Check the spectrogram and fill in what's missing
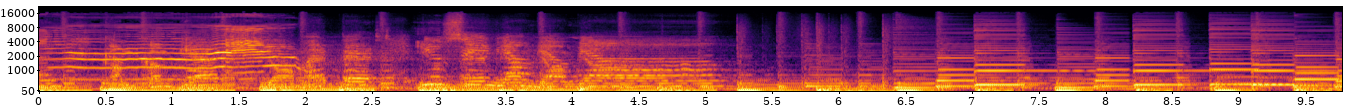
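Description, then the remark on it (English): Several cat meows ring out over a loud, busy musical backing, the drawn-out cries rising and falling in quick succession near the start before the music carries on. “Come, come, cat, you're my pet, you say meow, meow, meow.”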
